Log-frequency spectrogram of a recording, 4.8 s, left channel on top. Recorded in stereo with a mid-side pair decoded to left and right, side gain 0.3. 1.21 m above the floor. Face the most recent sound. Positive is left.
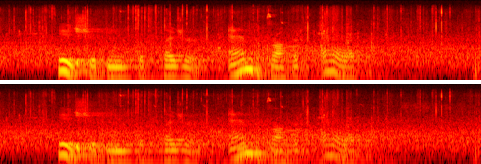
turn(degrees=55)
